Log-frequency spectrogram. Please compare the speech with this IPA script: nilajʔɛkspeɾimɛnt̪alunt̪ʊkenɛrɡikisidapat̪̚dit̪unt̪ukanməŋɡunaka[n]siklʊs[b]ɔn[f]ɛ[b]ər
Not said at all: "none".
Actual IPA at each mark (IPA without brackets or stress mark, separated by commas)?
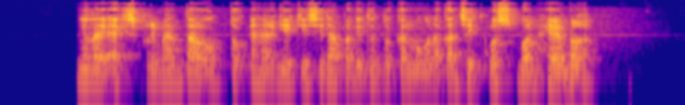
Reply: n, b, h, b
